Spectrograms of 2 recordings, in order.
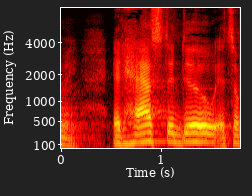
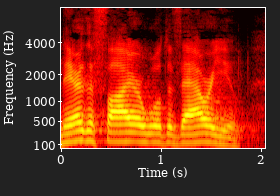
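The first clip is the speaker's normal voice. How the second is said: ordinary talk, nothing marked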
